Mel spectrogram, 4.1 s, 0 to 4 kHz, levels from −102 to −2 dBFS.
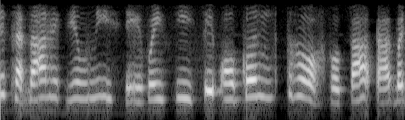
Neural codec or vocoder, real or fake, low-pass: codec, 16 kHz, 0.5 kbps, FunCodec, trained on LibriTTS, 25 frames a second; fake; 3.6 kHz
